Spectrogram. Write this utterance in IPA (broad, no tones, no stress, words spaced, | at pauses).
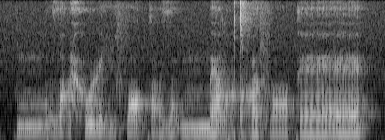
nːuðˤahu ɭiːfɔ kɔðˤɵ mːɛ lˠadˤəː fɔːkɛː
